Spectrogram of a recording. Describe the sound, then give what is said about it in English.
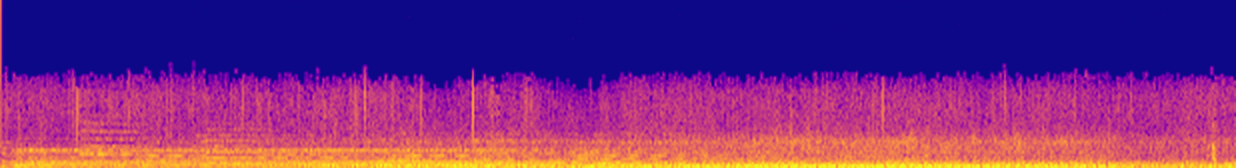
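The engine of a parked car is kept running, giving a steady, low, droning hum that grows slightly louder after a couple of seconds as its pitch shifts, then settles into a constant idle-like rumble. “Keep the motor running.”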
